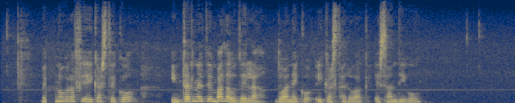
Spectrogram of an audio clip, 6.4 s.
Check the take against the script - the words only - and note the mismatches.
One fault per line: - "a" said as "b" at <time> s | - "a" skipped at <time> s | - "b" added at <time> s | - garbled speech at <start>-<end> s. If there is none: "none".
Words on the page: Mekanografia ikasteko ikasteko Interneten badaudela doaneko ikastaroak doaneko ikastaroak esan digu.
- "ikasteko" skipped at 1.6 s
- "doaneko ikastaroak" skipped at 4.6 s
